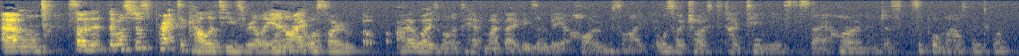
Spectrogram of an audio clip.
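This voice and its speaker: A woman's fairly low voice at a fairly quick pace, big swings in loudness, ordinary pitch variation, audible room echo and noticeable background noise. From Australia (Sydney). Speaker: midwife, former theatre worker. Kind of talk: interview conversation. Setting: studio. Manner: hesitant, many fillers.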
